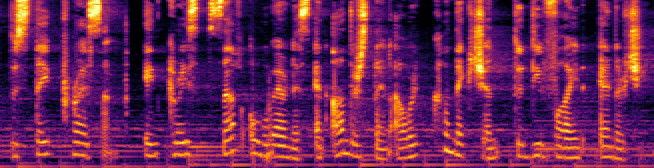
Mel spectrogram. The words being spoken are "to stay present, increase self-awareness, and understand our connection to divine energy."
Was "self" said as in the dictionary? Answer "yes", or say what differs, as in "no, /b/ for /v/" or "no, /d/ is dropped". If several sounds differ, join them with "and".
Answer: yes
